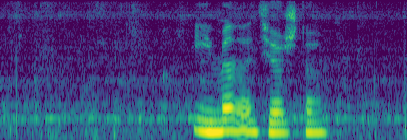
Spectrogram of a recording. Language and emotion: Russian, neutral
